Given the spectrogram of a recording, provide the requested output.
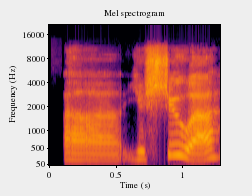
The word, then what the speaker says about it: Yeshua: That's actually how you pronounce his Aramaic name. So whenever he was living, that's what people called him, Yeshua.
